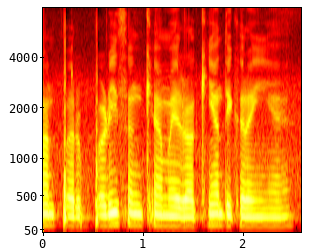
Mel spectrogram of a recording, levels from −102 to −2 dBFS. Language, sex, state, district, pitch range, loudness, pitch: Hindi, male, Uttar Pradesh, Lucknow, 110-130 Hz, -17 LUFS, 120 Hz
